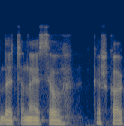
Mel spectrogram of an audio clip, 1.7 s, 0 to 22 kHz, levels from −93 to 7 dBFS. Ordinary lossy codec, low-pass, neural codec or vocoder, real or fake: Opus, 32 kbps; 7.2 kHz; none; real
